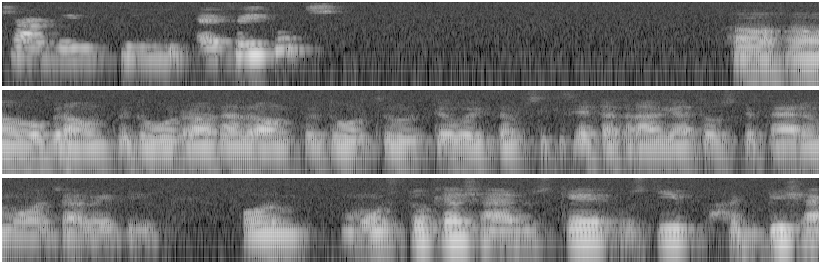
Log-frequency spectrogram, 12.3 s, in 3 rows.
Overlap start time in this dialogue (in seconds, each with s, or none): none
